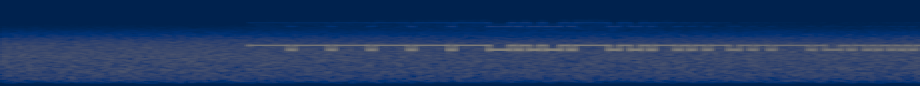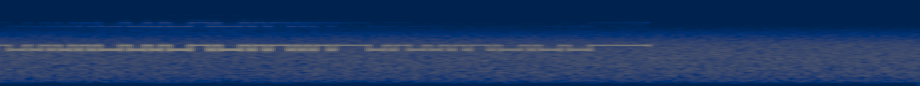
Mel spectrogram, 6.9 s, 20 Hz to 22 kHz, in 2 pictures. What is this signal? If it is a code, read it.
RTTY (50 baud, 450 Hz shift), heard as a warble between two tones, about 2300 Hz centre, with radio static and fading. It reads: IK0AJY DE OE6H 339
